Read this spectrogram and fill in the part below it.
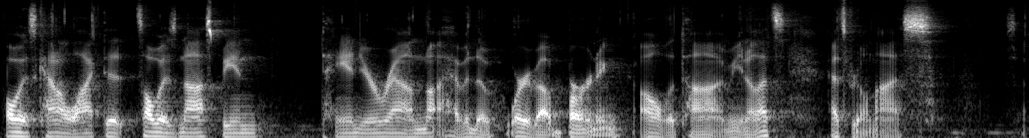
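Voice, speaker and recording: A man's voice: sits low, moderate pace, creaky, fairly bright tone. A young man talking casually in an interview, hesitant, with many fillers.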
